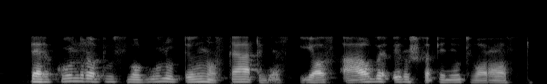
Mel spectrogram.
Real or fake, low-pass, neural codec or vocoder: fake; 3.6 kHz; codec, 32 kHz, 1.9 kbps, SNAC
